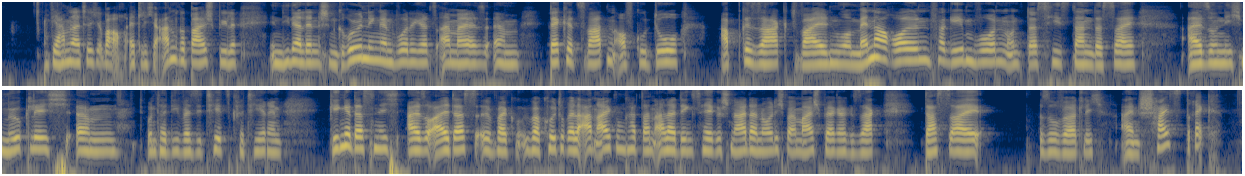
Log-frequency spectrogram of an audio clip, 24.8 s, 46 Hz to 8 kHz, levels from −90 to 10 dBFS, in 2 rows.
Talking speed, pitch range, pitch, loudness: 150 wpm, 180-205 Hz, 190 Hz, -18 LUFS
